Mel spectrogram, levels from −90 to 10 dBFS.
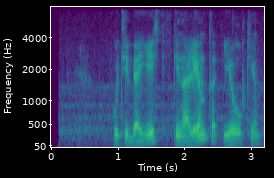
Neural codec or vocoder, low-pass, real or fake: none; 7.2 kHz; real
